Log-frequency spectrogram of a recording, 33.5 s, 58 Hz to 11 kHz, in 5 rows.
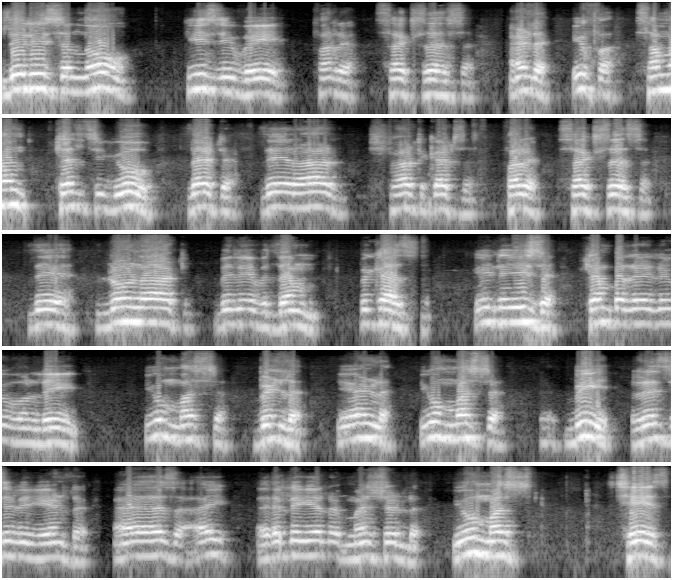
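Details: Dysarthria in an adult man: Parkinson's disease from 2022, diagnosed late, very severely affecting speech and mobility; later diagnosed with ALS / motor neuron disease.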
